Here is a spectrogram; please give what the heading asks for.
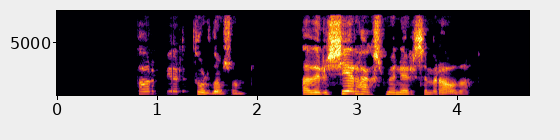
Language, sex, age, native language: Icelandic, female, 40-49, Icelandic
